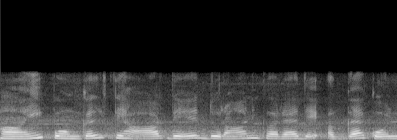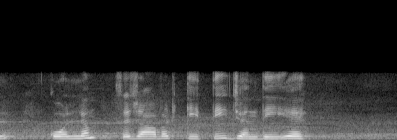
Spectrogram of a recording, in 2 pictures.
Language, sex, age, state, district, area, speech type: Dogri, female, 18-30, Jammu and Kashmir, Kathua, rural, read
